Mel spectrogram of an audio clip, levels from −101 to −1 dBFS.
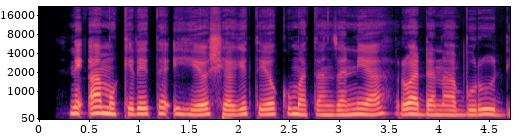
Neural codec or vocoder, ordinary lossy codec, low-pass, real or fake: none; none; none; real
